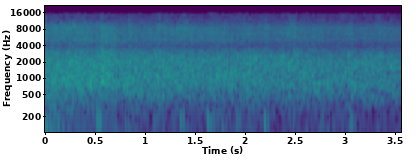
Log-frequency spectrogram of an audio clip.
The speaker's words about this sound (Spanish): No solamente, denle el aplauso al Señor si se lo va a dar.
